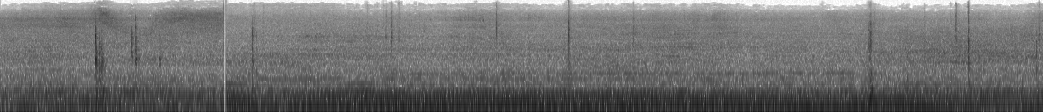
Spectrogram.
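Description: A vehicle engine running steadily, getting louder about two seconds in. A few light clicks of a screwdriver working the air-intake hose clamp.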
